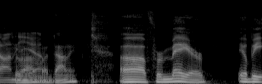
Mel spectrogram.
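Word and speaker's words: Mamdani: Zaran Mdani, is that how you say it? Zoran Mdani. Zoran Madani.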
